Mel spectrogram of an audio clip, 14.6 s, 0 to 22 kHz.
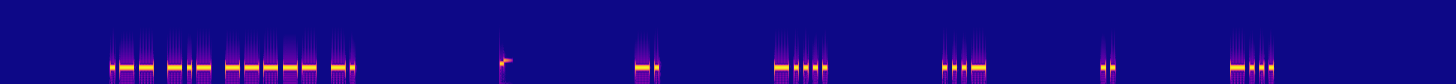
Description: Morse code, heard as a keyed tone, about 25 wpm, spaced as for 10 wpm, 700 Hz. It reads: WK0N N6VIB
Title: USA Call Signs - 8x Character Spacing - 25wpm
